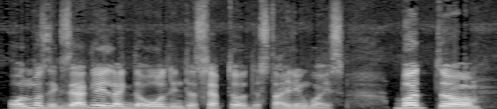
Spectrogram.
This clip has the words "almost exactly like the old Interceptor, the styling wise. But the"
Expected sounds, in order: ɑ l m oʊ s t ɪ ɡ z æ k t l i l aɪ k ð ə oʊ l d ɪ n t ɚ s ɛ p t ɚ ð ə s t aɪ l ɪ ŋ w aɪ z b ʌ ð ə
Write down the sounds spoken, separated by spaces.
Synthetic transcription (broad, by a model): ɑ l m oʊ s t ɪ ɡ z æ k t l i l aɪ k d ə oʊ l d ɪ n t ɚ s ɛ p t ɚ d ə s t aɪ l ɪ ŋ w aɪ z b ʌ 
